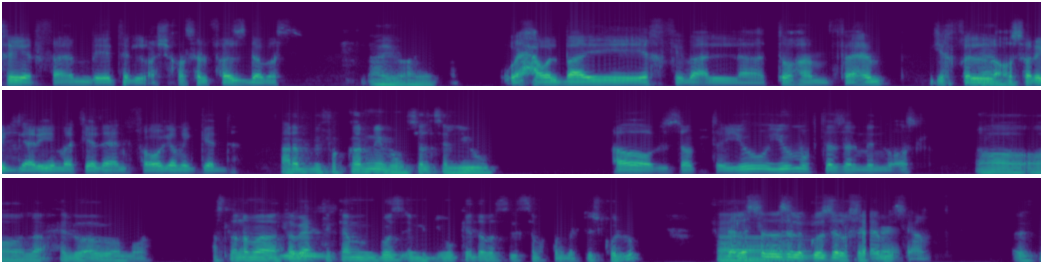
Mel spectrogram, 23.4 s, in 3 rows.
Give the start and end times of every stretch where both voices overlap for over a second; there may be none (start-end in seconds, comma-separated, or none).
21.0-22.4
